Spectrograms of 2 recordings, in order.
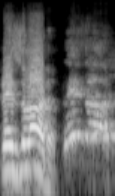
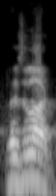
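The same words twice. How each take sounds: First: It is said loudly with lots of energy. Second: It is said softly with little energy. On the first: Saying it this way expresses joyful victory. The speaker calls it right. "तो हमें कैसे करना है?" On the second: Saying it this way would win no victory. The speaker calls it wrong. "Praise the Lord ऐसे बोल के तो यरीहो की दीवार तो नहीं गिरी होगी"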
